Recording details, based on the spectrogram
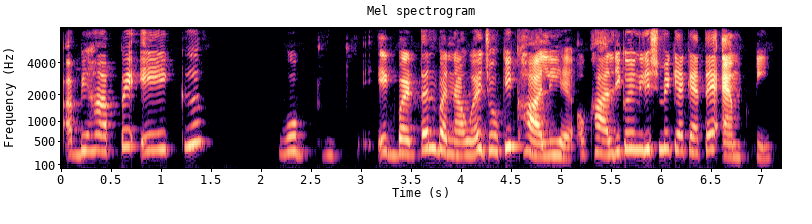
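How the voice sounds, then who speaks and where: At a moderate pace and with a high-pitched voice, a woman teacher walks young kids through a worksheet. English lines are read first and then explained in Hindi, and she answers her own questions.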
